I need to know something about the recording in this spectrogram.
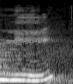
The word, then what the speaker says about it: knee: e feet sleep in the word knee K is silent so it's um let's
